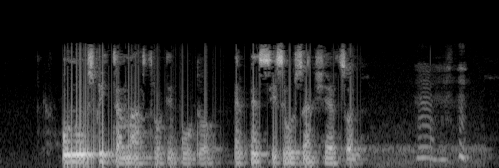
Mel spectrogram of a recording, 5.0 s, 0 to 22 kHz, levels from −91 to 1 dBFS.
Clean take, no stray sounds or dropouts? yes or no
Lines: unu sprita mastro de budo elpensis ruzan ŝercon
no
